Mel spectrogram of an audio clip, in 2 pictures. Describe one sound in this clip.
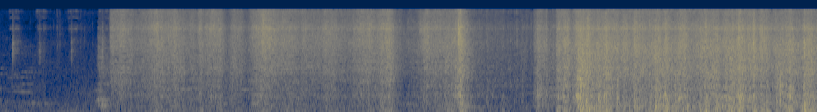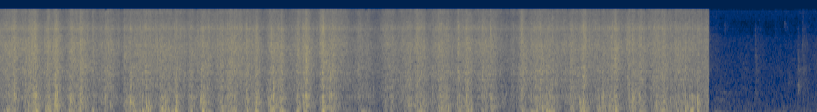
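A plastic bag rustles and crinkles loudly as it is shaken.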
